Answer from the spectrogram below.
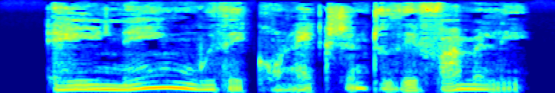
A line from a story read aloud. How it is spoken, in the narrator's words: he whispered to Nyssa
